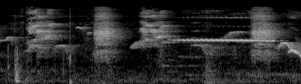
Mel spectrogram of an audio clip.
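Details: A juvenile ashy drongo imitating a common iora gives harsh, noisy bursts mixed with a long, level, slightly trilled whistle and a closing downward slur.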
